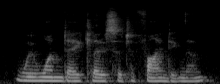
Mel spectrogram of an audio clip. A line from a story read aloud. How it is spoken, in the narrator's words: Toby said softly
